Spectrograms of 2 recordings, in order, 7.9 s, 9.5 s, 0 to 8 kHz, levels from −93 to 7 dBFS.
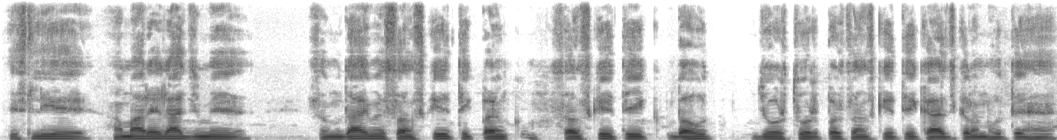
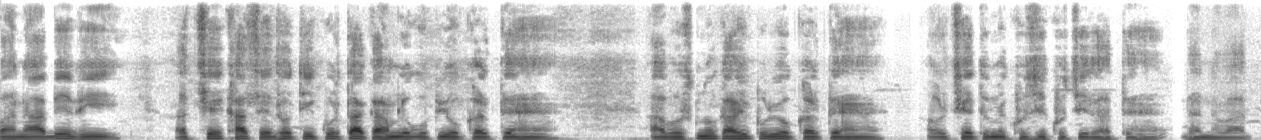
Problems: none marked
